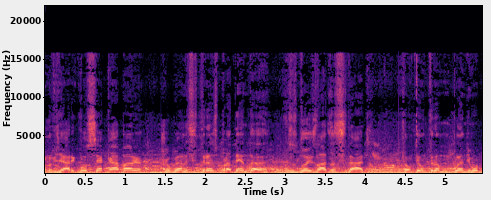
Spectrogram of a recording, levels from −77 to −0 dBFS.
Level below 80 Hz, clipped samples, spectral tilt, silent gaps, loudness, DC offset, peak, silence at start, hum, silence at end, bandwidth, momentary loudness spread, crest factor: -28 dBFS; under 0.1%; -6.5 dB/octave; none; -16 LUFS; under 0.1%; -4 dBFS; 0 s; none; 0 s; 16.5 kHz; 2 LU; 12 dB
